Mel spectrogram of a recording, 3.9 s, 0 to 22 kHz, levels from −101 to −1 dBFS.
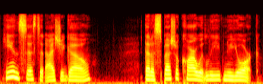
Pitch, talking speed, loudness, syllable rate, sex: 160 Hz, 180 wpm, -19 LUFS, 5.6 syllables/s, female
